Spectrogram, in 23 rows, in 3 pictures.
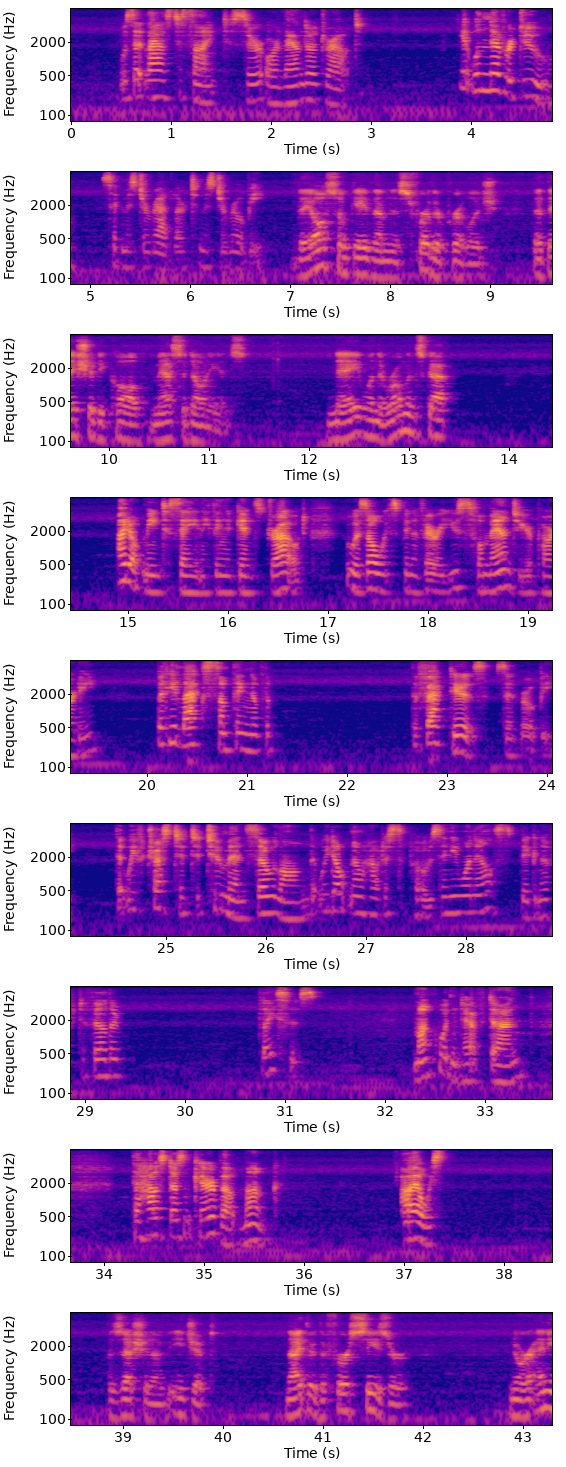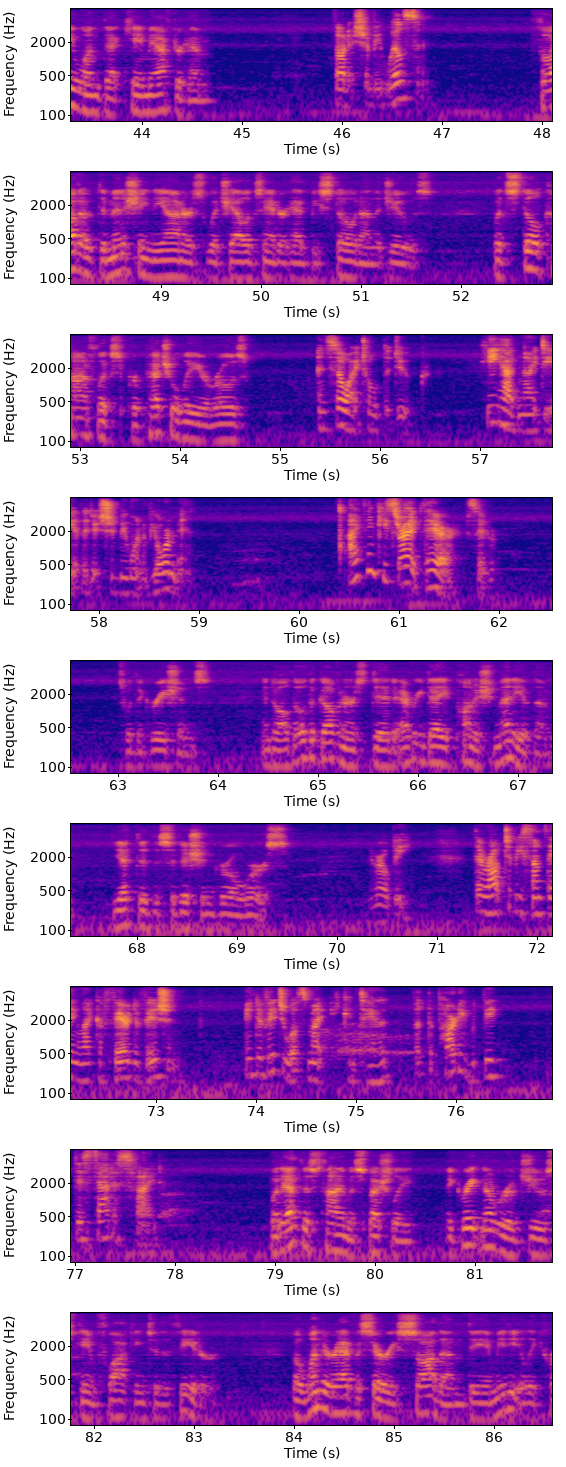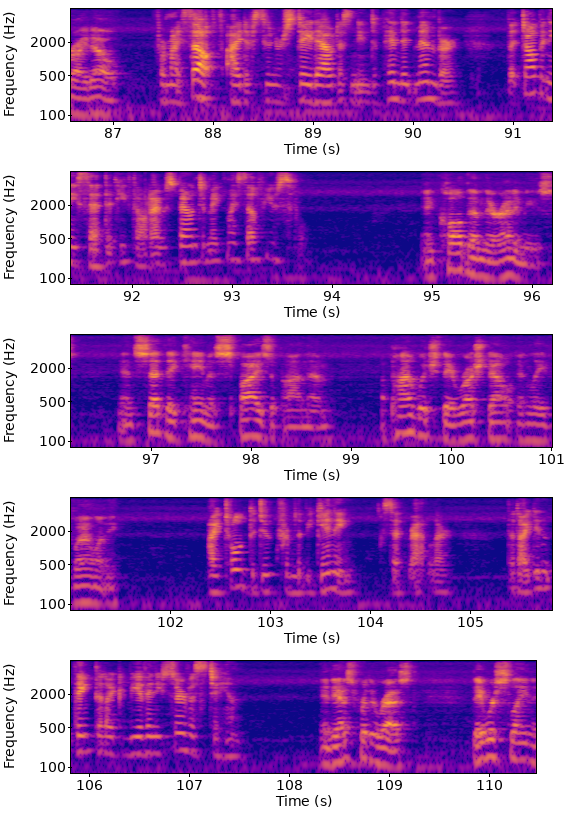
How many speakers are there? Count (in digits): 2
